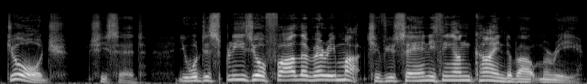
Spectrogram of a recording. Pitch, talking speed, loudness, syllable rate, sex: 155 Hz, 175 wpm, -17 LUFS, 5.2 syllables/s, male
